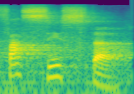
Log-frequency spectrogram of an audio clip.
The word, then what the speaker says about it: fascista: verdade tem S fascista como é que eu pronuncio isso aqui fascista como sendo um só esse aqui aqui é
